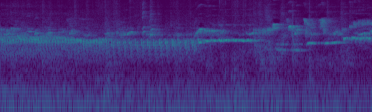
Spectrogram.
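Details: Russian yellow canaries and Timbrado canaries singing happily: long rapid trilled rolls at high pitch, shifting into sustained whistled notes and varied higher phrases, continuous without pause.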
